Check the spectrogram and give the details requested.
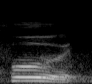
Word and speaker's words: food: Sus pronunciaciones van a ser con estas vocales. Entonces, zapato, pie, foot. Comida, food.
